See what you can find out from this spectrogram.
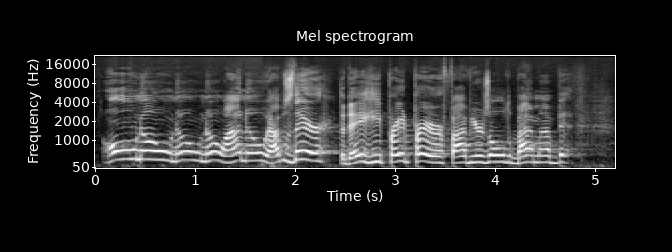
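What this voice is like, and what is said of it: Put-on Southern accent. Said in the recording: “I heard a lot of this in the South. ... Any with Southern accents? ... I'm just goofing around.”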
